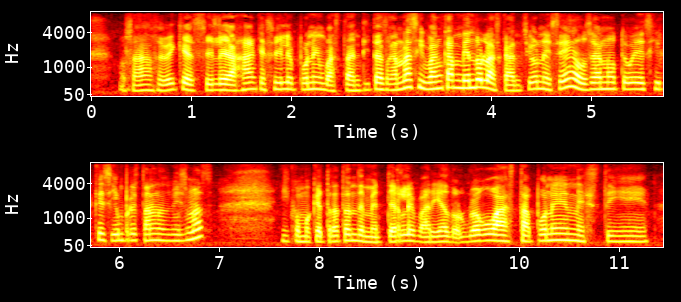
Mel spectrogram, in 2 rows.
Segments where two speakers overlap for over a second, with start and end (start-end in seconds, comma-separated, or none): none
